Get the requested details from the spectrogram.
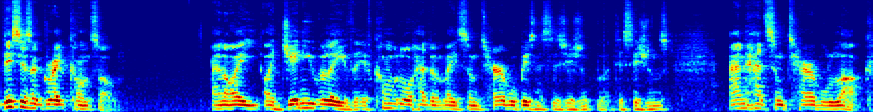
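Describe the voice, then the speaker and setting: The speaker has a British accent and ordinary pitch variation. The pace is fairly quick. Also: man, medium pitch for a man. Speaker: retro gaming YouTuber. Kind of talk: casual video tour. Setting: home room, handheld camera. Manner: hesitant with fillers.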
